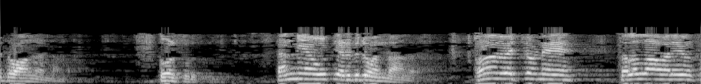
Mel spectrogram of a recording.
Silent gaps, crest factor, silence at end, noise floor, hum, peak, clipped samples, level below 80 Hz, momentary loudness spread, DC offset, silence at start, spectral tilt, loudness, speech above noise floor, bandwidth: none; 12 dB; 0 s; -46 dBFS; none; 0 dBFS; 0.5%; -44 dBFS; 20 LU; under 0.1%; 0 s; -5.5 dB/octave; -10 LUFS; 36 dB; 6 kHz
